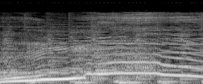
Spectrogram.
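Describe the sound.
A cow on a dairy farm gives one loud, sustained moo that rises in pitch at the start, then holds steady and tails off slightly, heard alone.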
